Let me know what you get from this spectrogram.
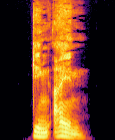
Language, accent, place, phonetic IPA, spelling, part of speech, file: German, Germany, Berlin, [ˌɡɪŋ ˈaɪ̯n], ging ein, verb, De-ging ein.ogg
- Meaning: first/third-person singular preterite of eingehen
